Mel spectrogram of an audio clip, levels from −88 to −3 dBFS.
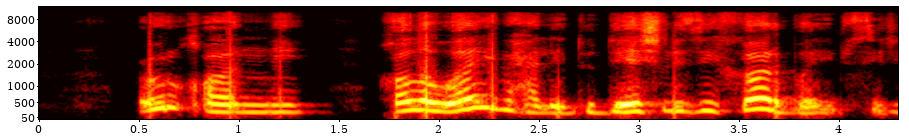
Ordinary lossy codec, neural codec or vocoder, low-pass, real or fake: AAC, 48 kbps; vocoder, 22.05 kHz, 80 mel bands, WaveNeXt; 9.9 kHz; fake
